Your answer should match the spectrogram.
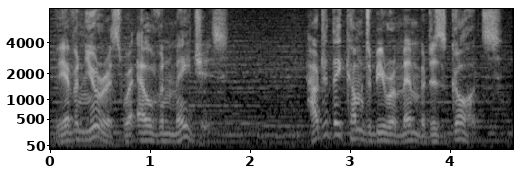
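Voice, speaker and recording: A man voicing a serious, thoughtful male elven leader in a video game, with an earnest, deliberate, probing manner. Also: mid-range voice, animated, music in the background, natural voice. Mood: questioning, concerned. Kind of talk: dramatic video game dialogue.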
